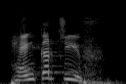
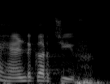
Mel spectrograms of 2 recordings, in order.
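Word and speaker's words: handkerchief: सर यह तो है हैंडकर चीफ यह हैंडकर चीफ बिल्कुल भी नहीं है। ध्यान दीजिएगा। हैंड कर चीफ। दिखने में तो हैंडकर चीफ है। लेकिन जो ये डी है ना यह साइलेंट है।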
